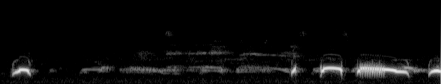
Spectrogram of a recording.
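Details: Spotted dove coos, from cock and hen, used to stimulate doves during training: one sharp coo, a long soft rolling passage, then three strong arched coos in close series, one long and broad.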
